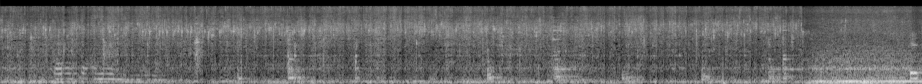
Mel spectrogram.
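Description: Onions sauté in a hot pan in a home kitchen. A loud, continuous sizzle runs throughout, with the occasional scrape or clink of stirring and faint voices in the background.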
